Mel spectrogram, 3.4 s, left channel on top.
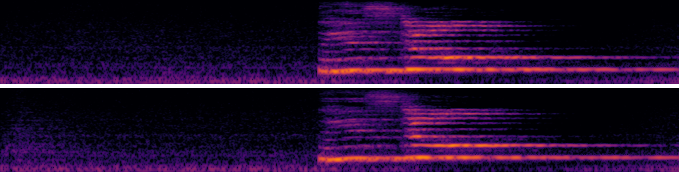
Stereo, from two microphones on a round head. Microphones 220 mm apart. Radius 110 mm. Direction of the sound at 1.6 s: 10° left (ahead or behind).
